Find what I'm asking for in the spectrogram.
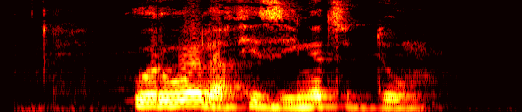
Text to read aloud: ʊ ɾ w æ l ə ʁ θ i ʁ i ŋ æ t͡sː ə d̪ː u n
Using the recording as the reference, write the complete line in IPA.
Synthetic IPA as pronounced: ʊ ɾ w æ l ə ʁ θ i z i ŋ æ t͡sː ə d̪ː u m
